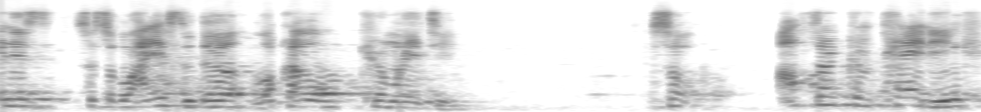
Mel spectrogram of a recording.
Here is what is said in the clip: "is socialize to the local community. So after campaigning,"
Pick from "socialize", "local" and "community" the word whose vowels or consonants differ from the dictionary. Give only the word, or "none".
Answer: socialize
